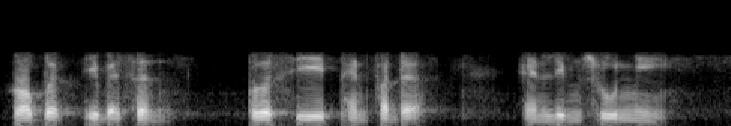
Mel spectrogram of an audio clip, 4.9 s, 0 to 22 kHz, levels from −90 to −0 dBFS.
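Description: Throughout, heavy G.723.1 codec damage: nothing above 3.6 kHz survives, and the sound points to roughly 6 kbit/s low-rate coding, leaving speech muffled, hoarse and blurred.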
